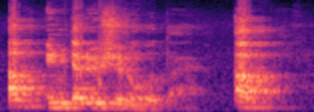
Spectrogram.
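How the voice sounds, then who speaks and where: Teacher guy telling his story slow and careful, talks to viewers like friends, echoey room. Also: fairly high pitch, expressive, darkish tone. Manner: measured, deliberate pauses. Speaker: schoolteacher and channel host.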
